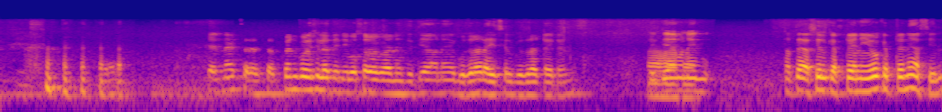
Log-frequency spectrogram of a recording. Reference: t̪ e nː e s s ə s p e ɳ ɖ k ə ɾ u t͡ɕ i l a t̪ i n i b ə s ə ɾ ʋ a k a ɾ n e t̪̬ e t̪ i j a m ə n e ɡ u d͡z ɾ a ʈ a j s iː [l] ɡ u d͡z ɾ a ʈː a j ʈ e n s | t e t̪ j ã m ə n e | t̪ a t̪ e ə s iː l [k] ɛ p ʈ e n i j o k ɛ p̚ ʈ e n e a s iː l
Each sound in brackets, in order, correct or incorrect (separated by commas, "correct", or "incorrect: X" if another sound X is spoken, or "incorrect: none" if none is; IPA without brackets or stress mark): correct, correct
